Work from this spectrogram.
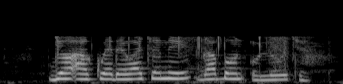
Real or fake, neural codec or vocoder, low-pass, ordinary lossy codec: real; none; 3.6 kHz; none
